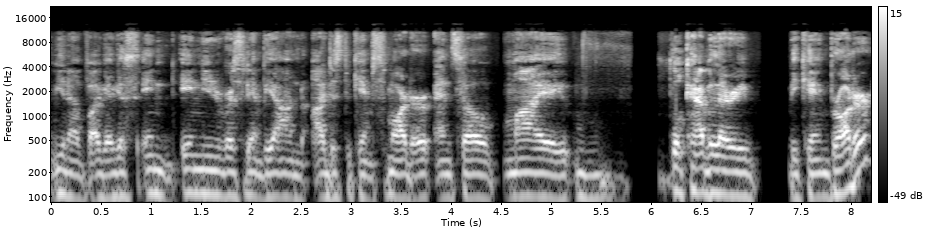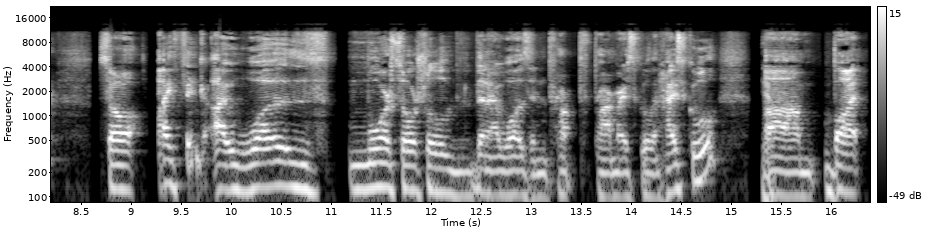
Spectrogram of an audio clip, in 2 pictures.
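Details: Adult man who has stuttered since he could talk, with bouncing, sliding or silent blocks, now overt, found a support group at 28; repetitions; stuttering.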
